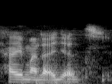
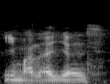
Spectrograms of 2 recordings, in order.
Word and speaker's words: Himalayas: Yeah, the pronunciation of Himalayas is Himalayas, Himalayas, Yeah, the Himalayas.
